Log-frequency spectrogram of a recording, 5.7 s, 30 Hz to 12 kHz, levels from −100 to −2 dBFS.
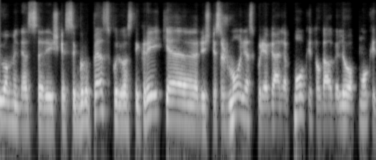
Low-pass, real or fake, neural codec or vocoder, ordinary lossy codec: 10.8 kHz; fake; codec, 24 kHz, 1.2 kbps, DualCodec; Opus, 64 kbps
